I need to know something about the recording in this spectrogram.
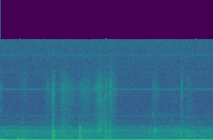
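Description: A few faint, scattered clicks and taps of a hand handling equipment on a desk, over a steady low hum and hiss.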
